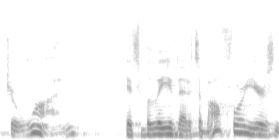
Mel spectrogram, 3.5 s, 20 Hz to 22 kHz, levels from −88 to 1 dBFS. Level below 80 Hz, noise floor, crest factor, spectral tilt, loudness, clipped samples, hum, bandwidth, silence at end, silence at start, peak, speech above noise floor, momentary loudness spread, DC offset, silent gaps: under -90 dBFS; -88 dBFS; 16 dB; -5.5 dB/octave; -54 LUFS; under 0.1%; none; 14.5 kHz; 0 s; 0 s; -38 dBFS; 35 dB; 14 LU; under 0.1%; none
